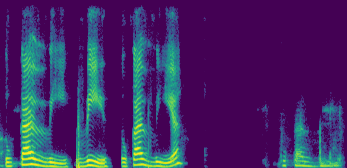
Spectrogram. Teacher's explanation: Dzalnya ada 2, di mana satu sukun dan satu berharokat. Ya, ujung lidah bertemu dengan ujung gigi seri atas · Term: huruf dzalnya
